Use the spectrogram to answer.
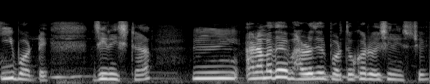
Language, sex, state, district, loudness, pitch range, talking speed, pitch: Bengali, female, Jharkhand, Jamtara, -16 LUFS, 235-285 Hz, 140 wpm, 255 Hz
